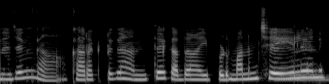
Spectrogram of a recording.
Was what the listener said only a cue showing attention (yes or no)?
yes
